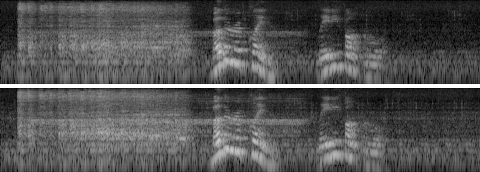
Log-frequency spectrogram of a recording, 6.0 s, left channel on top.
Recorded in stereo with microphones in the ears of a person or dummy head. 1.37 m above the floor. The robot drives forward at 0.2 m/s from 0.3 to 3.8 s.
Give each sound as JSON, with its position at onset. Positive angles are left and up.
{"t": 0.2, "sound": "sawing", "side_deg": -60, "distance_m": 1.2}
{"t": 2.6, "sound": "a woman speaking", "side_deg": -25, "distance_m": 0.8}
